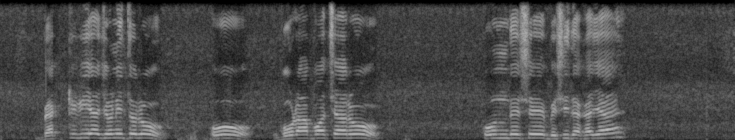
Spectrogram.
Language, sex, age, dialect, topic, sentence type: Bengali, male, 51-55, Standard Colloquial, agriculture, question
